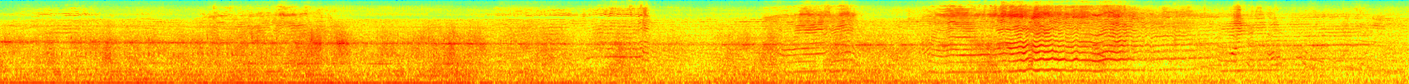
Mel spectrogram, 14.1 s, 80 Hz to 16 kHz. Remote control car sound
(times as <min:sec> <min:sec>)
0:04.9 0:06.6, 0:07.7 0:14.0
